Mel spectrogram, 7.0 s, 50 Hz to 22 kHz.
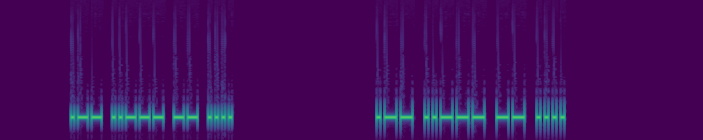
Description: Morse code, heard as a keyed tone, about 40 wpm, 700 Hz. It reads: W2MH W2MH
